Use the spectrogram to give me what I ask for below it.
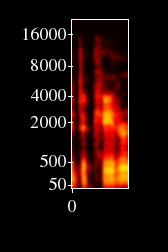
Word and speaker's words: Decatur: Decatur, is that how you pronounce that?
